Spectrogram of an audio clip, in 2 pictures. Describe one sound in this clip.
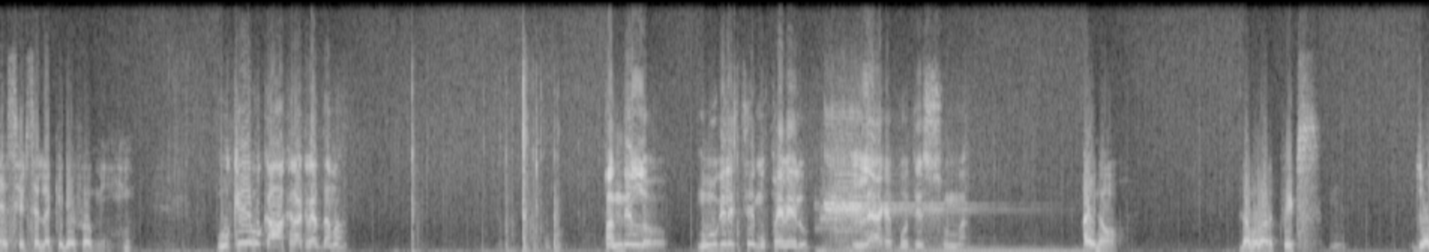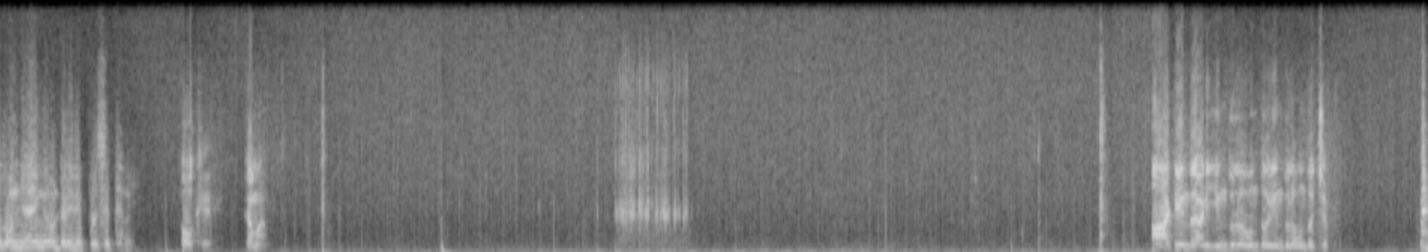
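A second man answers calmly, close by.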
